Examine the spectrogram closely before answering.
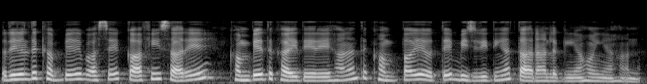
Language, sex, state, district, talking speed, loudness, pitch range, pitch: Punjabi, female, Karnataka, Bangalore, 185 wpm, -15 LUFS, 175-235 Hz, 210 Hz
